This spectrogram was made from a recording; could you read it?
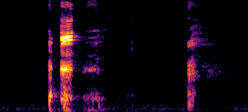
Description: Some slow but super aggressive hiccup burps after breakfast this morning. These hurt so bad.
